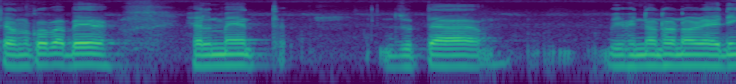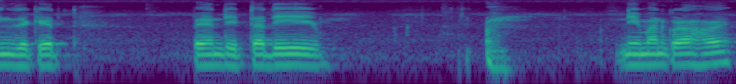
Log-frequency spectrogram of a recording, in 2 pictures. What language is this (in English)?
Assamese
